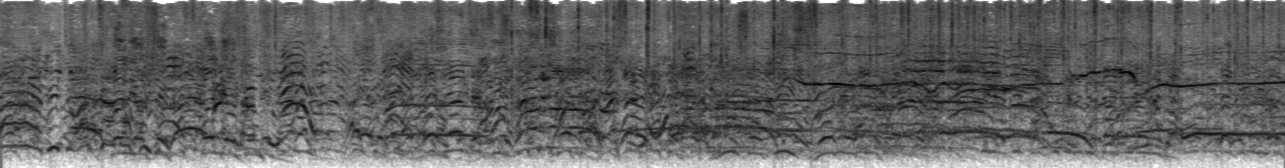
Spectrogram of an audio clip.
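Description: A crowd of men shouting and yelling over one another in a scuffle, many voices at once and no single clear speaker.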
